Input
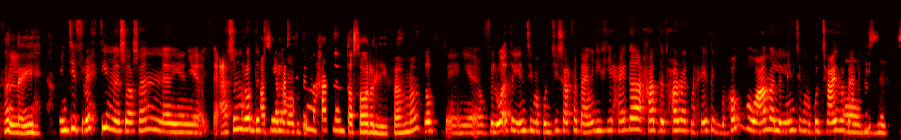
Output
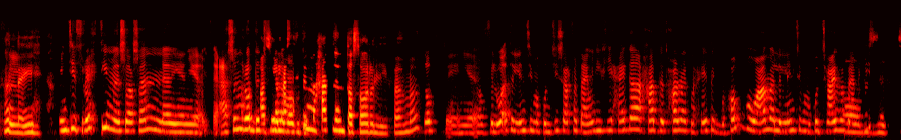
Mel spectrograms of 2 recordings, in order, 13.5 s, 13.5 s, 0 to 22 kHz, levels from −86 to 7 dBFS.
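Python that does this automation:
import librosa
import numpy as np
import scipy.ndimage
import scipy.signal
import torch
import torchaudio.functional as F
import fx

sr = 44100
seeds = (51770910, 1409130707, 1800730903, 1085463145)

y = fx.gain(x, sr, db=fx.line((3.53, -3.5), (4.19, 3.0), (5.16, 3.0), (5.63, -8.0)))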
